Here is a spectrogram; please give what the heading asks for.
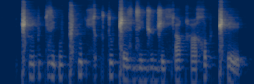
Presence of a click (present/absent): present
